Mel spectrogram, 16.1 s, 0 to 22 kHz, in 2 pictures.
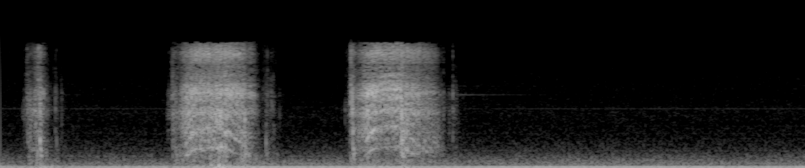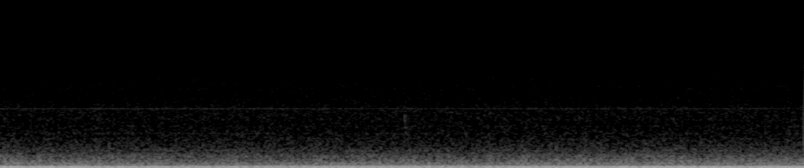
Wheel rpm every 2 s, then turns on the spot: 10, 30, 10, 0, 0, 0, 0, 0.
none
